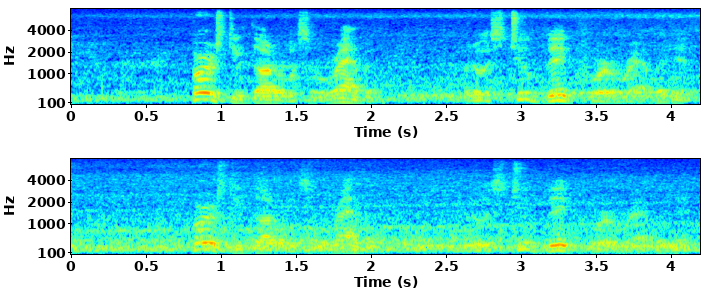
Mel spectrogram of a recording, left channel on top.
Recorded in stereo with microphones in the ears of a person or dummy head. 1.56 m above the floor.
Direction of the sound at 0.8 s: 70° left (ahead or behind).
